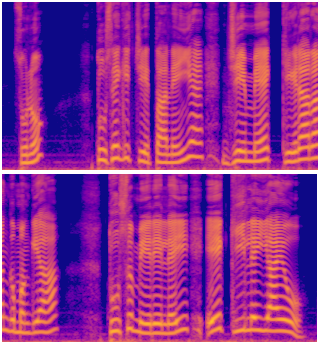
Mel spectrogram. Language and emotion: Dogri, angry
